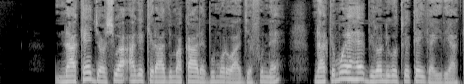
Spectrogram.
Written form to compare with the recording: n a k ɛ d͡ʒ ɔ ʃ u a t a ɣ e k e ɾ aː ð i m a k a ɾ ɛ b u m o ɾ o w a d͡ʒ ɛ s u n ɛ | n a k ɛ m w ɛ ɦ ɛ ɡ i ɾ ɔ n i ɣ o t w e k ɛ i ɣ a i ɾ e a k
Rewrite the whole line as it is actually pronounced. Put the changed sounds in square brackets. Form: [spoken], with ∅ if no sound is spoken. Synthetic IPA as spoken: n a k ɛ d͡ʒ ɔ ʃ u a [ʔ] a ɣ e k e ɾ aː ð i m a k a ɾ ɛ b u m o ɾ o w a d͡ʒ ɛ [f] u n ɛ | n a k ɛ m w ɛ ɦ ɛ [b] i ɾ ɔ n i ɣ o t w e k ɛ i ɣ a i ɾ e a k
